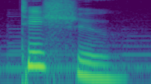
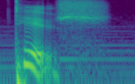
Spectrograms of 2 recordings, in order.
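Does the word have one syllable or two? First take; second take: two; one. First: The word is said with two syllables. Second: The word is said with one syllable. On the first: The speaker calls it right. "Two syllable word" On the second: The speaker calls it wrong. "Not tish"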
